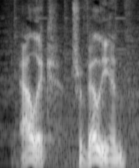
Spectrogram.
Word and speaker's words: Trevelyan: Alec Trevelyan.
